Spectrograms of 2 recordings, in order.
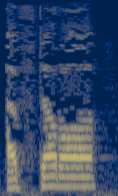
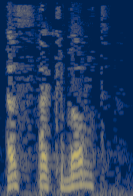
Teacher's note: قوله تعالى أفترى على الله كذبا، أصلها أفترى، فدخلت الهمزة على فعل افترى فحذفت همزة الوصل كما ترون خطا ولفظا فيصير النطق أفترى.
